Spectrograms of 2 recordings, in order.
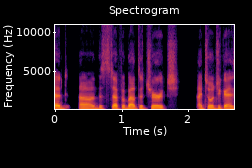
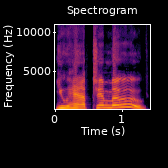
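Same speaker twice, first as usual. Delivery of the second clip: mock yell; 5 semitones higher, much slower than usual. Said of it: "screaming in the ear".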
